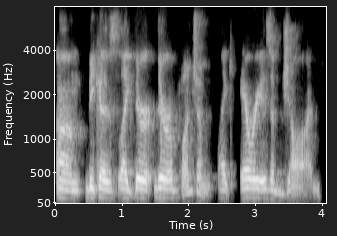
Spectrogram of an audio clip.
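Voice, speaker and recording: A man talks as a guest in a relaxed intellectual discussion. His voice has a gravelly fry to it. He is agreeable and emphatic, and the audio is somewhat dull and lo-fi. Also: medium pitch, unhurried. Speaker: podcast guest. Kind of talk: casual theological discussion.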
